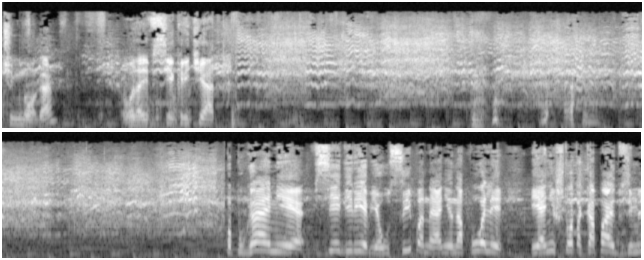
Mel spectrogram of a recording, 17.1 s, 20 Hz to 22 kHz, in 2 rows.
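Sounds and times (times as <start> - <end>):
cockatoos screeching: 0.0 - 17.0.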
